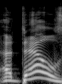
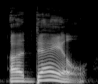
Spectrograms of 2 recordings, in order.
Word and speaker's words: Adele: years old or that Adele's name is pronounced Adele not Adele for this week's episode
